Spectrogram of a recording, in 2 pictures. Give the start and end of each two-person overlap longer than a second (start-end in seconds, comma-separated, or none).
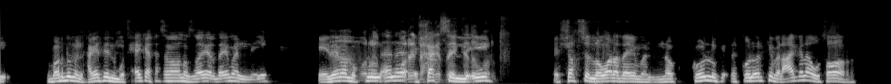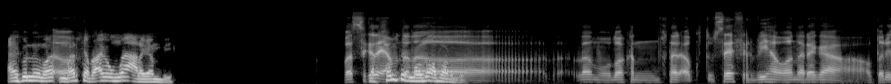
3.3-5.0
